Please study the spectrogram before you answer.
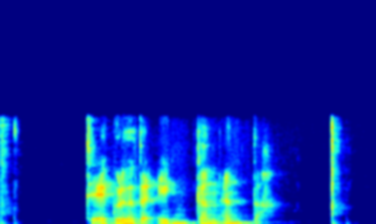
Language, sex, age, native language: Icelandic, male, 30-39, Icelandic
